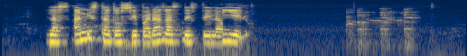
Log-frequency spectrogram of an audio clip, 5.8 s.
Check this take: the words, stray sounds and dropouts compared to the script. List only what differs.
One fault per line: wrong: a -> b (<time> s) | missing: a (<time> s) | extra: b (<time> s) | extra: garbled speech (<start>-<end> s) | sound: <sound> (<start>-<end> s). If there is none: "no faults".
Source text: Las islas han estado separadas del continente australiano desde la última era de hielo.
missing: islas (0.9 s)
missing: del continente australiano (2.3 s)
missing: última era de (2.8 s)
sound: laugh (4.3-5.3 s)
